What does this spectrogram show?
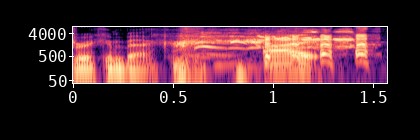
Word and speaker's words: Rickenbacker: First of all, BACK is not pronounced Bach.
